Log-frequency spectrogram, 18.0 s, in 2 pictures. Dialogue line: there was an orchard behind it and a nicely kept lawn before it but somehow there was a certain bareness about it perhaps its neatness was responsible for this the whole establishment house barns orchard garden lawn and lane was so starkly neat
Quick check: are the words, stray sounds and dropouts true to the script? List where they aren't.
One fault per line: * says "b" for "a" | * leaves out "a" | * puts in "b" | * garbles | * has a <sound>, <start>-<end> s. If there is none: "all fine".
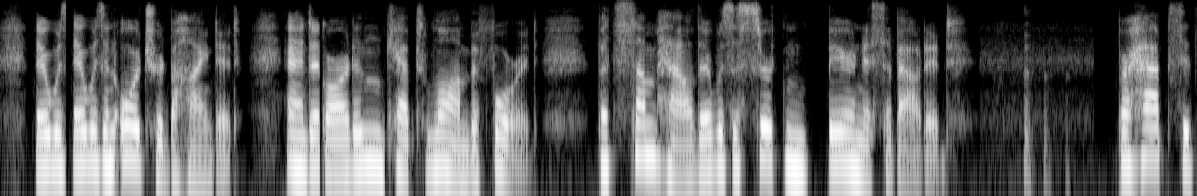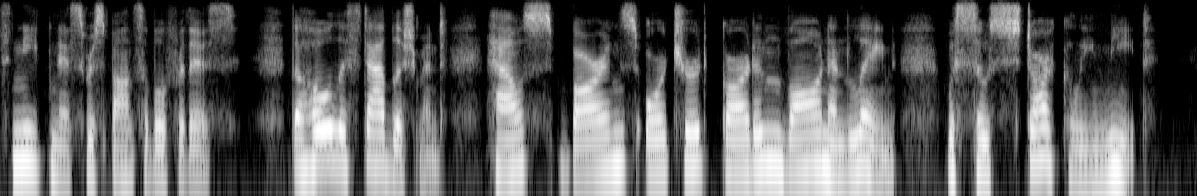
* puts in "there was"
* says "garden" for "nicely"
* has a laugh, 7.4-8.1 s
* leaves out "was"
